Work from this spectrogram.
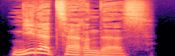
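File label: "niederzerrendes", German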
